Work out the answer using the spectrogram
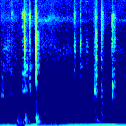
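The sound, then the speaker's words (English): Typing on a computer keyboard gives a few faint, irregular key clicks, some in a quick cluster, over a quiet background. “let me let me type in my locale. Let's say San Francisco.”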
